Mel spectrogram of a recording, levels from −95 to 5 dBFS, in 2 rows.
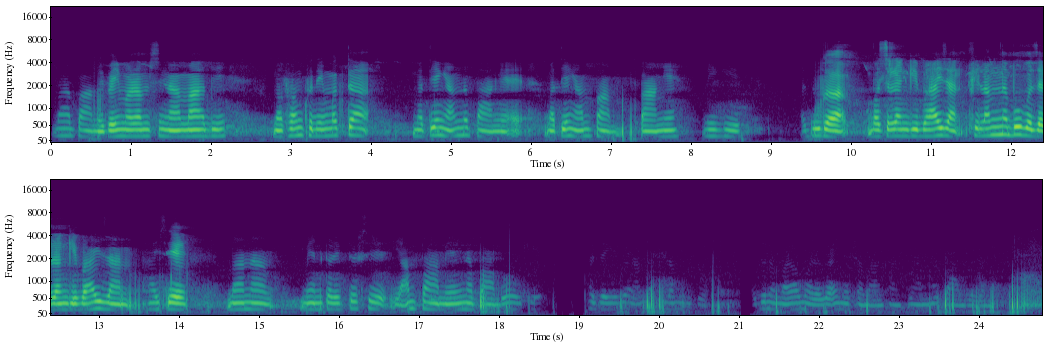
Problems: low volume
